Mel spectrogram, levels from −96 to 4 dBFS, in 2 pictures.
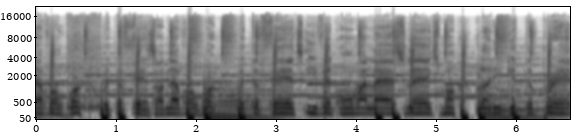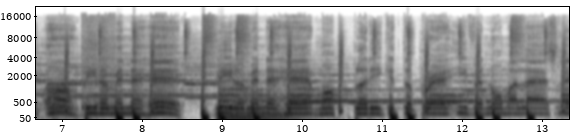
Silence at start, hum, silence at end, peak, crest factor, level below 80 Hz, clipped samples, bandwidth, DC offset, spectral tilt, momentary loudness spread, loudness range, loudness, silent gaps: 0 s; none; 0 s; 0 dBFS; 12 dB; -16 dBFS; 0.2%; 17 kHz; under 0.1%; -5.5 dB/octave; 5 LU; 2 LU; -14 LUFS; none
